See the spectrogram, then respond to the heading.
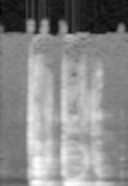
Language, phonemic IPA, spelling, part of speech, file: Dutch, /tɛrɪˈtoːriʏm/, territorium, noun, Nl-territorium.ogg
- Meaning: territory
